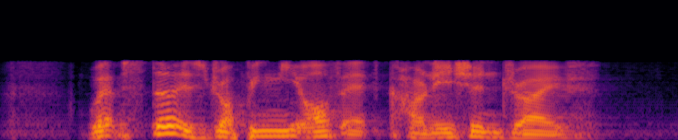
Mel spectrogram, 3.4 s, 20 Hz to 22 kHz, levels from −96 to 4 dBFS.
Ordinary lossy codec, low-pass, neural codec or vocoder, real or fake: none; 3.6 kHz; vocoder, 24 kHz, 100 mel bands, Vocos; fake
